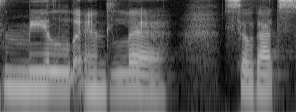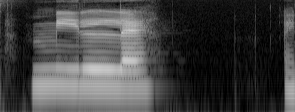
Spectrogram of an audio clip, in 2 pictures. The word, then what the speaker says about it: mille: that's gonna be meal we have a Double L in here so we have to pronounce it in the syllables meal and lair so that's meal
